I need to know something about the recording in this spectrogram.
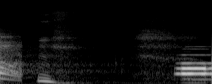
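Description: A man sighs, his voice falling in pitch, followed by a short low vocal sound and soft breaths. Near the end a steady electronic tone starts suddenly.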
